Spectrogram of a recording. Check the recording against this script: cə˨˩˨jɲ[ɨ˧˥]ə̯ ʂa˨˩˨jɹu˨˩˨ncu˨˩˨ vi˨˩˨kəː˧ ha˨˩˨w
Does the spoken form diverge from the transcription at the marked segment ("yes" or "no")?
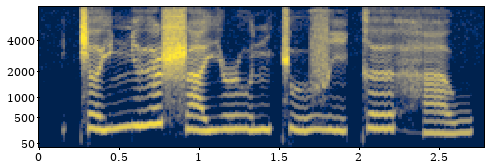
no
